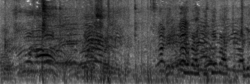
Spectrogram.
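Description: Several people shouting and calling out over one another around a small-sided football match, with a couple of sharp knocks in the first half.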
